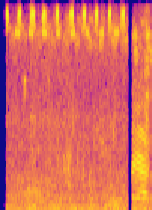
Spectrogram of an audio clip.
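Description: Foxhounds whining and yelping, with a louder falling cry near the end.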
